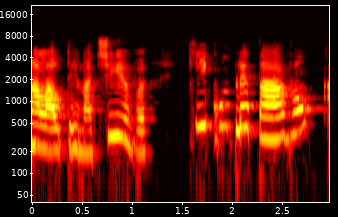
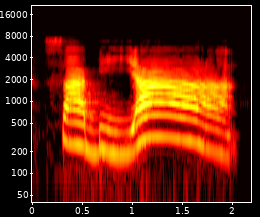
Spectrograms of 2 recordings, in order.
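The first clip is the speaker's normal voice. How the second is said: "Sabiá" with the last Á loud and long drawn out; stress on final Á; 7 dB louder than usual. Shown as a demonstration. Teacher showing pupils an oxítona, stress on the Á in "Sabiá". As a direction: stretch and punch the final Á in "Sabiá". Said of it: "O A era a sílaba tônica".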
